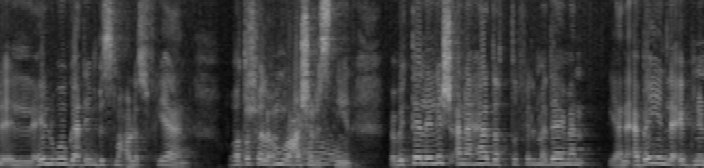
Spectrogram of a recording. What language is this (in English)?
Arabic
